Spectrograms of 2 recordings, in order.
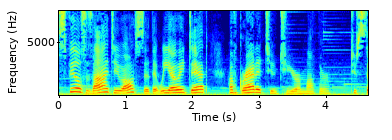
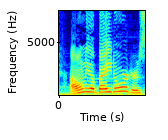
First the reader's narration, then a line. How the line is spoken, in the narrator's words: was his laughing rejoinder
